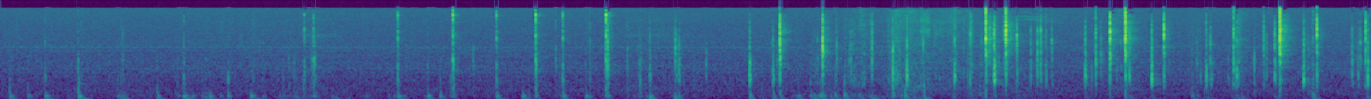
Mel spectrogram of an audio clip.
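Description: A black plastic Xbox controller, hand-sized and hollow, is held in both hands and tapped on its back and grips with short-nailed fingertips. Quick, dry, bright clicks come in an irregular stream. They grow denser and louder in the second half, with faint crinkly rustling between them.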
